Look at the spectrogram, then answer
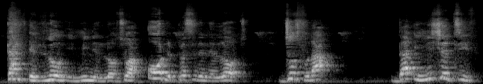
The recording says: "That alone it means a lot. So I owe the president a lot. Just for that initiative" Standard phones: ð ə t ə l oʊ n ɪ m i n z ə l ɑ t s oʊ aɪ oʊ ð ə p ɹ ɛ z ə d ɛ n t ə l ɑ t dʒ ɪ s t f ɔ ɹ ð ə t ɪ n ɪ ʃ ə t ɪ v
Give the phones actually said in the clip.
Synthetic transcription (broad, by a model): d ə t ə l oʊ n ɪ m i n ə l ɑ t s oʊ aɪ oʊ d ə p ɛ s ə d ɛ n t ə l ɑ t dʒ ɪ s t f ɔ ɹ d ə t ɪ n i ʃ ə t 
